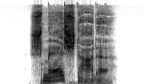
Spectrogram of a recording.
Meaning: inflection of schmähstad: 1. strong/mixed nominative/accusative feminine singular 2. strong nominative/accusative plural 3. weak nominative all-gender singular
- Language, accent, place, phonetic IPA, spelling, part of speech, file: German, Germany, Berlin, [ˈʃmɛːʃtaːdə], schmähstade, adjective, De-schmähstade.ogg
